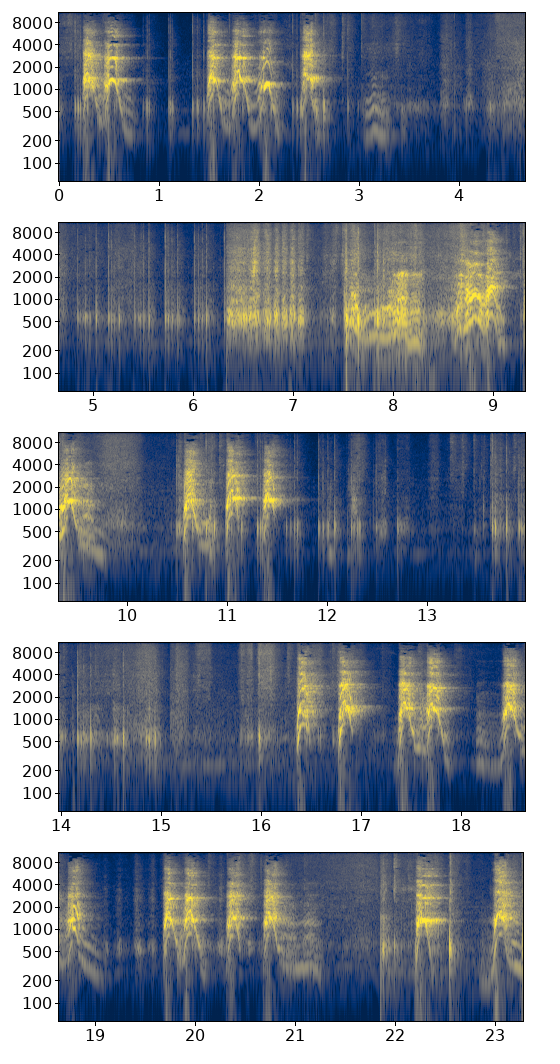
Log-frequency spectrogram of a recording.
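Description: A puppy yaps in short, high barks, close by.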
